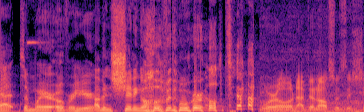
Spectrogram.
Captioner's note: laughs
